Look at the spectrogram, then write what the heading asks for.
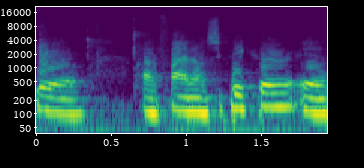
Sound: applause

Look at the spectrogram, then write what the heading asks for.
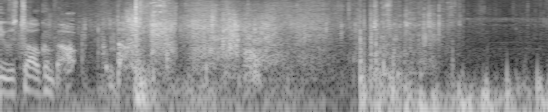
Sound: thudding

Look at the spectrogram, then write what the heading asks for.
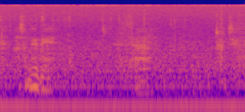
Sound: mutters

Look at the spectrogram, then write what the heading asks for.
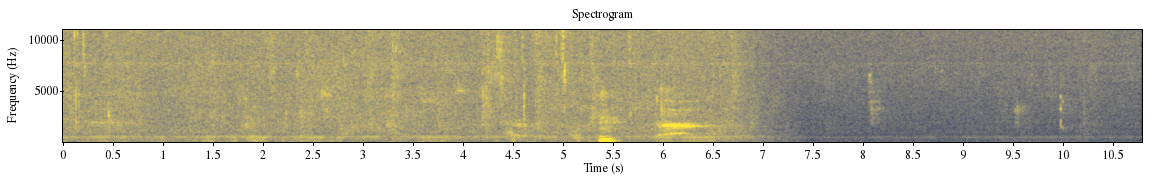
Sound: background Conversation

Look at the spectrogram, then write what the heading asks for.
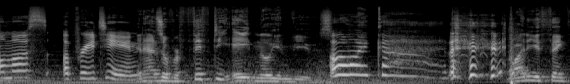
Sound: giggles

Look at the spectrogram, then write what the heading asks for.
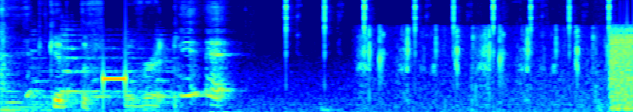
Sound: scissors snipping

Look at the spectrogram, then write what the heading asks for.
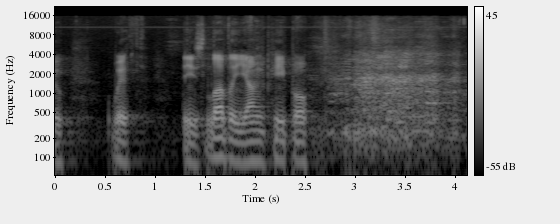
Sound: laughter

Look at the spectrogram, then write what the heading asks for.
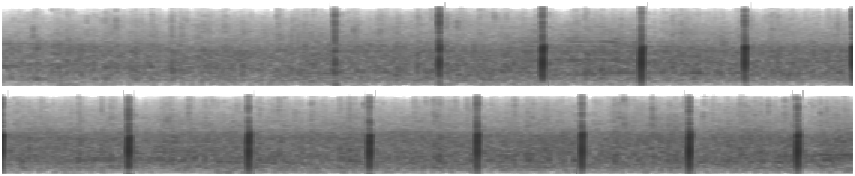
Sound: attendees applauding and cheering

